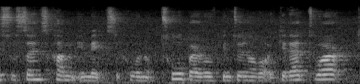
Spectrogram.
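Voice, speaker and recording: Audible room echo and noticeable background noise surround a woman's voice. She has a Scottish accent and fairly even intonation. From Scotland, Hamilton. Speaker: spiritual healer and coach. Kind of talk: livestream talk. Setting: social media livestream.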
